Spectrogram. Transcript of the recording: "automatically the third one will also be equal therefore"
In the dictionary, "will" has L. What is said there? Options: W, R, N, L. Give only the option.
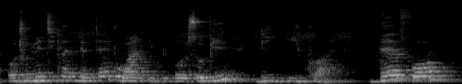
W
